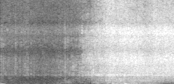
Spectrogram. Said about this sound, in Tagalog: Ayan sarap pakinggan yung hampas ng alon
